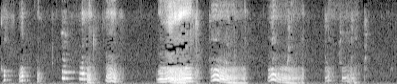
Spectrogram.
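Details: Puppy reacting after its toy was taken away, demanding it back: a run of short, high, falling whines and yelps, some clipped, others drawn out into a louder crying whine, indoors in a small room.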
